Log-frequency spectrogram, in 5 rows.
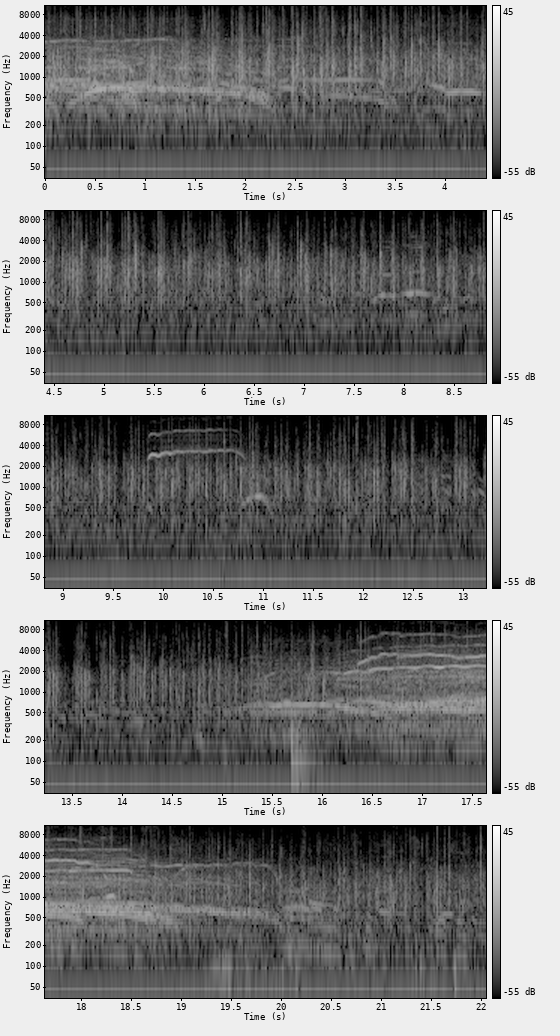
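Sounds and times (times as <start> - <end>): high cheer: 0.0 - 4.6, 15.1 - 20.9
crowd applauding: 0.0 - 22.0.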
